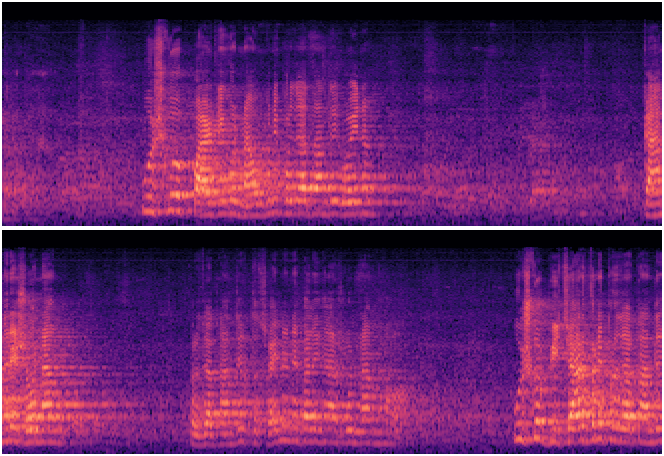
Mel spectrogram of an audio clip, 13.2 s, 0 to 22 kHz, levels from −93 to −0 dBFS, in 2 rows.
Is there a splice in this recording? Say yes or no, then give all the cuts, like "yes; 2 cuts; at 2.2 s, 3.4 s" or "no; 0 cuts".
no; 0 cuts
